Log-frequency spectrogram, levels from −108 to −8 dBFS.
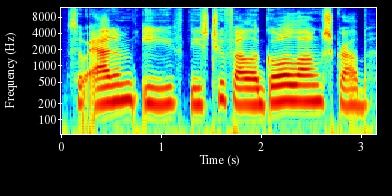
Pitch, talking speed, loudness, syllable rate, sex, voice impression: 205 Hz, 170 wpm, -17 LUFS, 4.8 syllables/s, female, very feminine, very adult-like, thin, tensed, slightly powerful, bright, soft, clear, fluent, slightly raspy, cute, intellectual, very refreshing, sincere, calm, very friendly, reassuring, unique, elegant, slightly wild, sweet, lively, kind, slightly modest, slightly light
